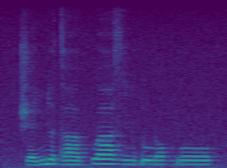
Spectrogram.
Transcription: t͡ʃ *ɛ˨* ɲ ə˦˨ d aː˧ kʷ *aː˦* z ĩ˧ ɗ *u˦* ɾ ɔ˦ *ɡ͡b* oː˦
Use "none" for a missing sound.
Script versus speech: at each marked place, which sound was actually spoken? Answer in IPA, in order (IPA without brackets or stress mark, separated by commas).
ɛ˨, aː˦, u˦, ɡ͡b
